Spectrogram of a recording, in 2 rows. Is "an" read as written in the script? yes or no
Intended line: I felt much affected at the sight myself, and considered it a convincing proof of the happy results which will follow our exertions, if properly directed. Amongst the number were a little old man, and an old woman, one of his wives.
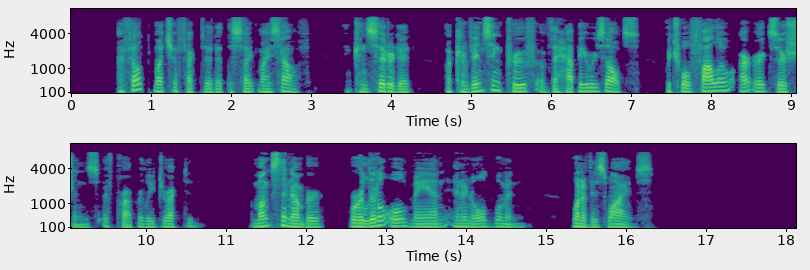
yes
